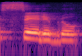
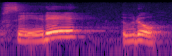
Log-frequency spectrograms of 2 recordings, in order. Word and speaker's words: cerebro: Mas, enfim, se fala cerebro, como não tem acento lá no E inicial, não pode ser cérebro. Também é uma heterotônica, que nem a palavra magia, que eu falei antes, que muda a sílaba tônica em relação ao português. Então, no português a gente tem a sílaba tônica no C e no espanhol no re, tá? Então, cerebro. O B mais fraquinho, né?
